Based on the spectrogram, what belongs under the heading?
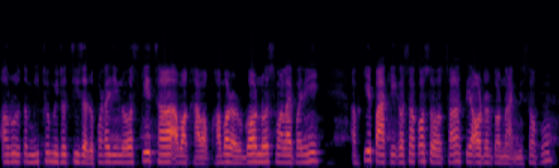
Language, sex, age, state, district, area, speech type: Nepali, female, 60+, West Bengal, Kalimpong, rural, spontaneous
